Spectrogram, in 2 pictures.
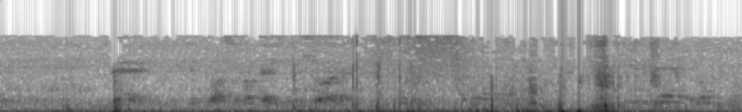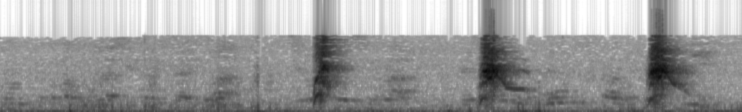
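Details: Dog outdoors barking at heavy snow-removal machinery: three loud, sharp barks at roughly one-second intervals near the end, after a stretch of low rumbling background noise and faint scattered sounds.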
